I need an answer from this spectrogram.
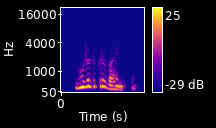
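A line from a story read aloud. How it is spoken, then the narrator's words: Soft, smiling. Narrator (Russian): мягко улыбнулась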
